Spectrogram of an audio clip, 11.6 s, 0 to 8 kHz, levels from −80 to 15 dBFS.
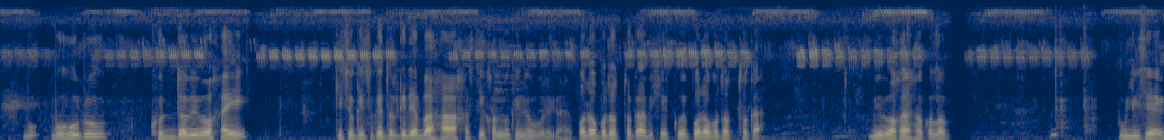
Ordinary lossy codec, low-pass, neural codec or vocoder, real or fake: none; none; none; real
